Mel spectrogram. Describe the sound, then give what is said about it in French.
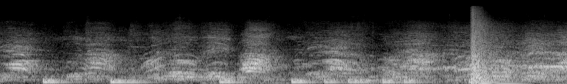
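A large protest crowd shouts and yells continuously as police charge into it with tear gas canisters, voices overlapping in a loud chaotic din, punctuated by repeated low thuds and a sharp bang near the end. “Et la police charge sur la foule avec des bombes lacrymo.”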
